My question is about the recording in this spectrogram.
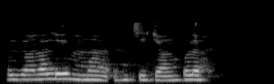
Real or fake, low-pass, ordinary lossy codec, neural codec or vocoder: real; 7.2 kHz; Opus, 24 kbps; none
